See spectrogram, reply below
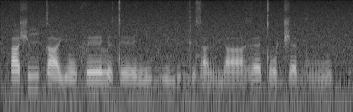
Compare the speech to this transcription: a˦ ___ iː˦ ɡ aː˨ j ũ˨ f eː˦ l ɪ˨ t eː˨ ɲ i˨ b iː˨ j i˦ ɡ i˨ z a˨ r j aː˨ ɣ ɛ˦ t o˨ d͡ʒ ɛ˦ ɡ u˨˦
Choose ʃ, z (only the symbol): ʃ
